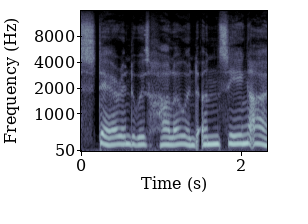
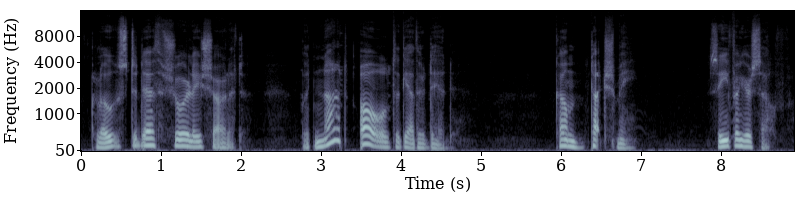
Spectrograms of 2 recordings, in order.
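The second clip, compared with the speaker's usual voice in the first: put-on old sailor's voice; 4 semitones lower than usual. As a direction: coax her gently to touch him. Old man reassures Charlotte.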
